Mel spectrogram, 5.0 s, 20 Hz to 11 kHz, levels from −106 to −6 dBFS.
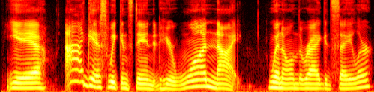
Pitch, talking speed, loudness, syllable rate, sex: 185 Hz, 180 wpm, -20 LUFS, 4.8 syllables/s, female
